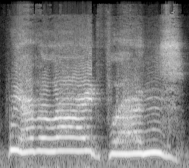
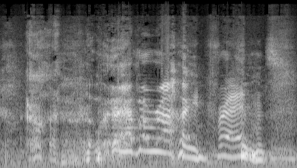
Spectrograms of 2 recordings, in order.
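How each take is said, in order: First: Excited shout, high and loud. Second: Shouted through a mouthful, slowly; mouth full. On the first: Acted. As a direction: yell it to the whole bar. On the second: Retold or imitated. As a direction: yell it with food in your mouth. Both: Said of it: "with his mouth full of food".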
